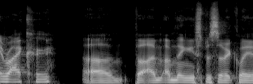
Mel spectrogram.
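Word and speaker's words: Raikou: is raiku man riko how do you say that one I I say raiku yeah I also say raiku um but I'm thinking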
